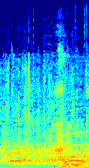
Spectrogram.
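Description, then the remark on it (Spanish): Steady, dense clapping welcoming a new producer fills the whole stretch as a continuous crackling wash of applause, with a voice starting to speak over it toward the end. “Hombre, aplausos, aplausos.”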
